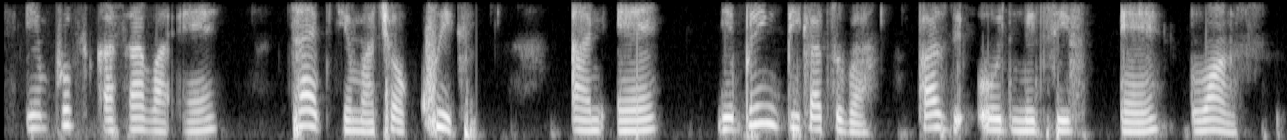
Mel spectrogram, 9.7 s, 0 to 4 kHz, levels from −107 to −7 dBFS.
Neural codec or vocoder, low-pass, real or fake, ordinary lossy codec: none; 3.6 kHz; real; none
